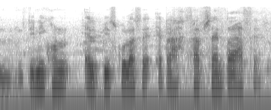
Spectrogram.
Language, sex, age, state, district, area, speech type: Assamese, male, 60+, Assam, Dibrugarh, rural, spontaneous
